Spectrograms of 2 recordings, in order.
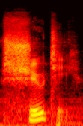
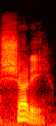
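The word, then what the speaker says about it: Shough: Badaki, I regret to inform you that it's actually pronounced Shooty, not Shuddy. So we're going to have to start saying Shooty now. That's our bad. We just assumed it was Shuddy.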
